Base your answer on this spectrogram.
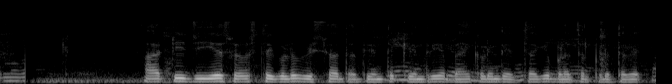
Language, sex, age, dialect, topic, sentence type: Kannada, male, 36-40, Mysore Kannada, banking, statement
